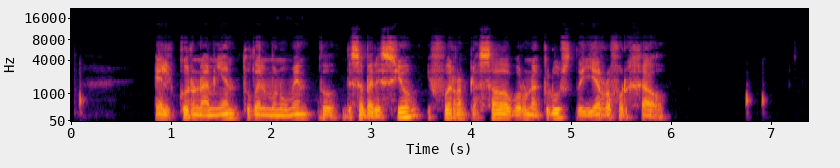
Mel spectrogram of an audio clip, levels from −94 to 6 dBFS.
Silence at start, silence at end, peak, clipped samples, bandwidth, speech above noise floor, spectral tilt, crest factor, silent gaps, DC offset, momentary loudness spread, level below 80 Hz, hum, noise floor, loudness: 0.85 s; 1.45 s; -4 dBFS; under 0.1%; 9.4 kHz; 39 dB; -4.5 dB/octave; 18 dB; none; under 0.1%; 9 LU; -56 dBFS; none; -58 dBFS; -19 LUFS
